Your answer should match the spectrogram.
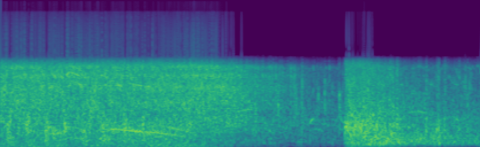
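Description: Fireworks display going off in a dense, continuous barrage. It eases off about three seconds in, then a sudden loud new volley starts shortly before the five-second mark.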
